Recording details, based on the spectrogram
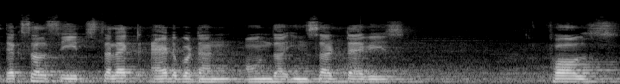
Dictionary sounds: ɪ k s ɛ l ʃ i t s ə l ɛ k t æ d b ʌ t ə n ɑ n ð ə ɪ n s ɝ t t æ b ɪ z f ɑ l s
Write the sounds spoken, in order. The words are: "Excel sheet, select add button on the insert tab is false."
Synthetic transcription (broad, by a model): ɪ k s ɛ l s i t s ə l ɛ k t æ d b ʌ t ə n ɑ n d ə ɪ n s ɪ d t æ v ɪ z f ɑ l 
